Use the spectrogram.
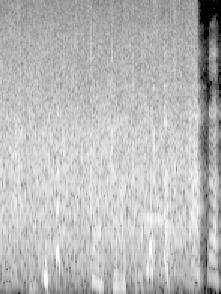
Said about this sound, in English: Hey, at least I got a hand clap too.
